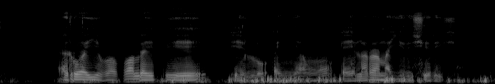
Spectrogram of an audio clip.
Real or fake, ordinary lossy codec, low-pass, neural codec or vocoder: real; none; none; none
